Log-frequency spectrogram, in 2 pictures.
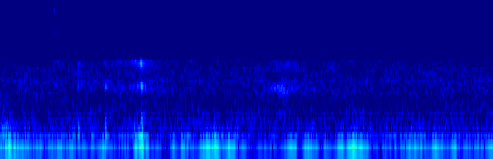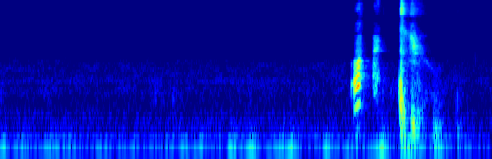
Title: Late night ITCHY NOSE! Can’t stop sneezing 🤧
